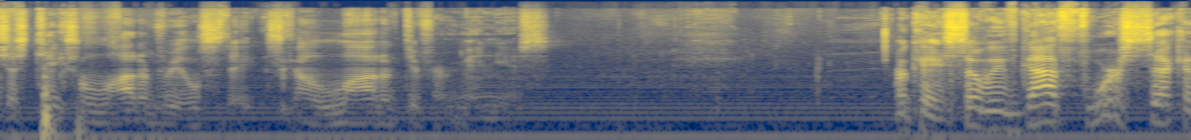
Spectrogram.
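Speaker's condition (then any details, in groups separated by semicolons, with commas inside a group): No condition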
